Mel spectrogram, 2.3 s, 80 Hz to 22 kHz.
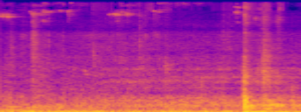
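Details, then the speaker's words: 2008 Nissan Quest driven before replacing a worn front CV axle seized in a bad hub/wheel bearing: heavy low rumble and rough drone with occasional thumps while the van shakes. "thing sounds awful. But, uh, we're going to go ahead and get it on up."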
